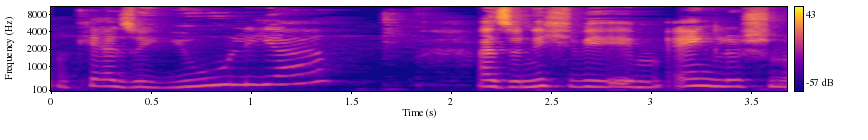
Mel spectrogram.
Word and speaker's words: Julia: die Leute heute okay das J wird wie ein i ausgesprochen okay also Julia also nicht wie im Englischen oder in anderen Sprachen wie wie Julia das haben wir nicht das ist einfach Julia der Januar jung dann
